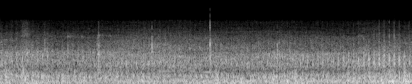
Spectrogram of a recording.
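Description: Helicopter rotor and engine running close by: a loud, steady rumble that holds unchanged throughout.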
